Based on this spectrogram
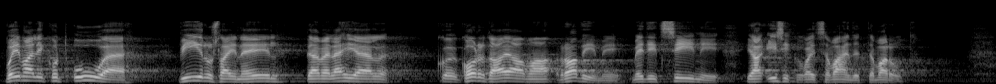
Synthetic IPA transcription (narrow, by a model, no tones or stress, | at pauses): vɤjmɑlikːˑut̪ːˑuːe | viːɾuslɑjneeːlpeɑme̞læɦiæl | ko̞rd̪ɑɑjɑmɑrɑvimḭme̞d̪it̪siːnijɑʔisikːukɑjt̪sevɑɦe̞nd̪it̪ːˑe̞vɑɾṵd̪̥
